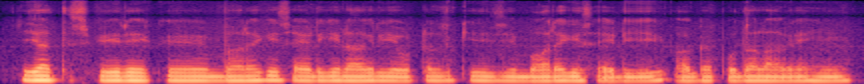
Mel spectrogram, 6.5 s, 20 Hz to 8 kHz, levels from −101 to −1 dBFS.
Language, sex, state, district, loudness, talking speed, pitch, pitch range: Hindi, male, Rajasthan, Churu, -18 LUFS, 100 wpm, 105 Hz, 100-105 Hz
